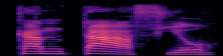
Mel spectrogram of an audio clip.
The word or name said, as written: Cantafio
